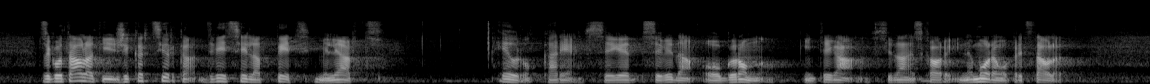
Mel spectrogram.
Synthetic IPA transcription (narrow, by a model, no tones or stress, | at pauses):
zaɡɔt̪aːwlat̪iʒekaɾt̪siɾka̰d̪ʋeːt̪seːlapeːt̪miljaɾt̪ | eːwɾɔkaɾjɛ̰ssɛʋeːd̪a̰ɔɡɾɔmnɔ̰int̪eːɡa̰sid̪aːnɛsːkɔːɾɛ̰jnɛmoːɾɛmɔpɾɛt̪st̪aːwlʲa̰t̪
